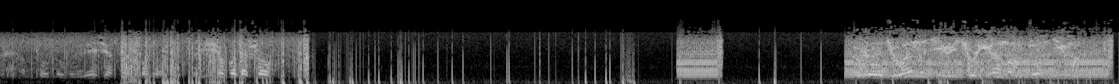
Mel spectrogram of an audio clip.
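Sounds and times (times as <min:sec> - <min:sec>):
amateur radio static with clicks and pops: 0:00.0 - 0:11.1
speech: 0:00.4 - 0:03.1.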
